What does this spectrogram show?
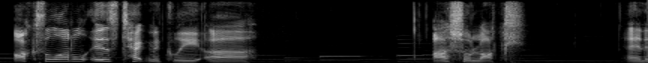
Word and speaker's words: axolotl: So it's axolotl. Axolotl. That's how they'd pronounce it. But we say axolotl.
